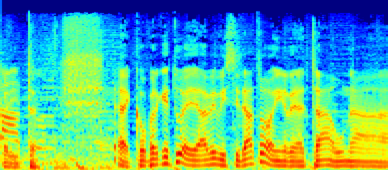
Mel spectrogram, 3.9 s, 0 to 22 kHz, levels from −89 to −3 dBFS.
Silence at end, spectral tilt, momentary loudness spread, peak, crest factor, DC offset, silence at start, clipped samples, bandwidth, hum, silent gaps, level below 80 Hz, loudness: 0 s; -6 dB/octave; 7 LU; 0 dBFS; 16 dB; under 0.1%; 0 s; under 0.1%; 16.5 kHz; none; none; -34 dBFS; -17 LUFS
